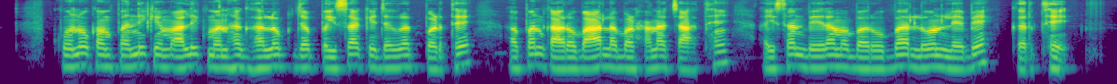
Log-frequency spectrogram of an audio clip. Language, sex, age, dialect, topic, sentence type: Chhattisgarhi, male, 25-30, Eastern, banking, statement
